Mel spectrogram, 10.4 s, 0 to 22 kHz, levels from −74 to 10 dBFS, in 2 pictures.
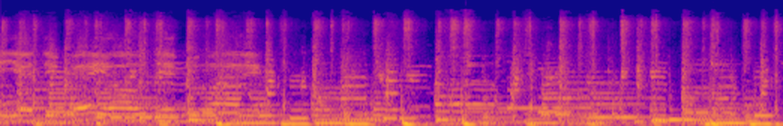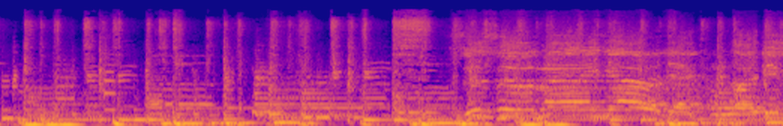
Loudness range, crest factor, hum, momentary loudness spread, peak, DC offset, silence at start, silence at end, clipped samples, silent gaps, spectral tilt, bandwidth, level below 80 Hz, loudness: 2 LU; 12 dB; none; 4 LU; 0 dBFS; under 0.1%; 0 s; 0 s; under 0.1%; none; -5 dB/octave; 16 kHz; -18 dBFS; -13 LUFS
